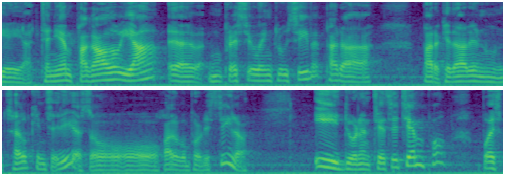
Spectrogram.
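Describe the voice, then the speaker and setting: A woman, explaining history as an interview guest in a hesitant, halting way as she searches for words. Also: deep voice, creaky, slight background noise. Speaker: guest expert on local history. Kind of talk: unscripted explanatory talk.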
